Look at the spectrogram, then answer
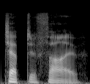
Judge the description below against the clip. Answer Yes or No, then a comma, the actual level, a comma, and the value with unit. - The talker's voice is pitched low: Yes, very low, 95 Hz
